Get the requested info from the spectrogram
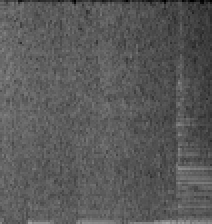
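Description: Classical guitar playing a slow line of low plucked notes over the steady wash of ocean waves on a beach.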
